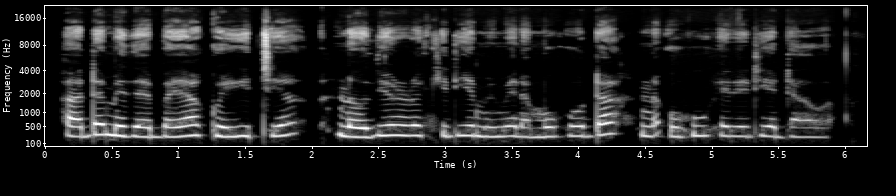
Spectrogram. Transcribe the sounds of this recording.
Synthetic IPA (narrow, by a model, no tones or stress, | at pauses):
hadameðɛbajakweɣitʰeanaoðionoɾakʰiɾiɛmemɛnamoɣodanaʔohuheɾeɾiɛdawa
